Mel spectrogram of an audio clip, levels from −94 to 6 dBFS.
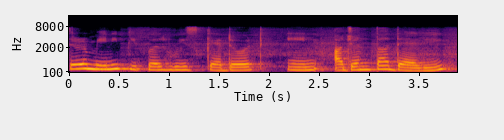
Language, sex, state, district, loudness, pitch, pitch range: English, female, Assam, Kamrup Metropolitan, -18 LUFS, 210 Hz, 195-245 Hz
